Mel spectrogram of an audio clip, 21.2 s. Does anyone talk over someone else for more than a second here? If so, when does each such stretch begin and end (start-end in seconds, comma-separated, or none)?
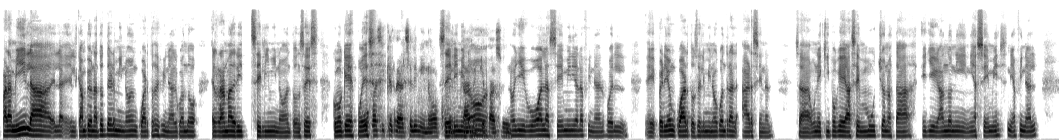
8.8-10.1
